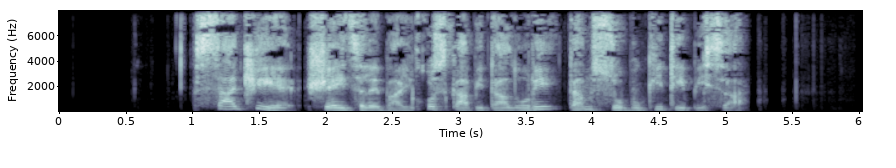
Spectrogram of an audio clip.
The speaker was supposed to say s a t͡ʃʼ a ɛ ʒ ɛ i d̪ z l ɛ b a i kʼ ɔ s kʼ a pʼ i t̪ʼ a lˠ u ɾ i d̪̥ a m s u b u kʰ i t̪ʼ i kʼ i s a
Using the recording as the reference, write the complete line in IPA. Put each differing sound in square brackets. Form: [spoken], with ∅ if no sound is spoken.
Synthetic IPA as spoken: s a t͡ʃʼ [i] ɛ [ʃ] ɛ i d̪ z l ɛ b a i [qʼ] ɔ s kʼ a pʼ i t̪ʼ a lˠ u ɾ i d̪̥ a m s u b u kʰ i t̪ʼ i [pʼ] i s a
